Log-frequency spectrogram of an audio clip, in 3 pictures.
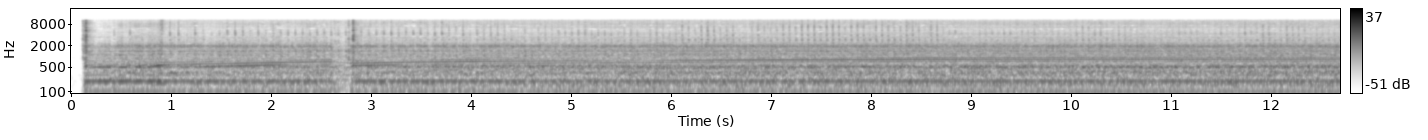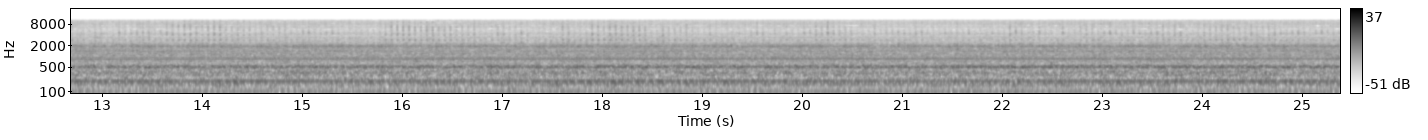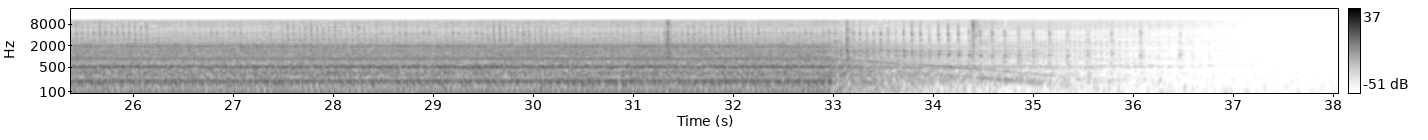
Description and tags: Bolex 8mm Projector
bolex, paillard, film, projector, 8mm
